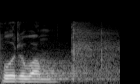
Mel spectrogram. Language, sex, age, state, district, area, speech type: Sanskrit, male, 18-30, Maharashtra, Pune, urban, read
